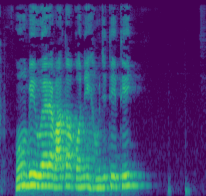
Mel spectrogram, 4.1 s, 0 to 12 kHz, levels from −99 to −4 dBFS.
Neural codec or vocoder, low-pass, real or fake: none; 10.8 kHz; real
